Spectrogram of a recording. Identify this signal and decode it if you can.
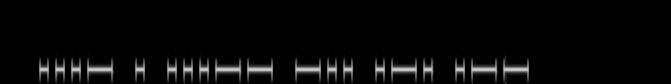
Morse code, heard as a keyed tone, about 15 wpm, 700 Hz. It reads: VE3DRW
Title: DXCC-100 Call Signs - 6 Characters - Repeated 3x - 15wpm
